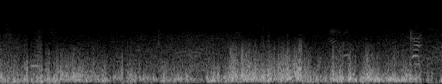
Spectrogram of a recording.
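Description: Wind buffeting the camcorder's microphone: a rough, rumbling noise that grows louder about halfway through.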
